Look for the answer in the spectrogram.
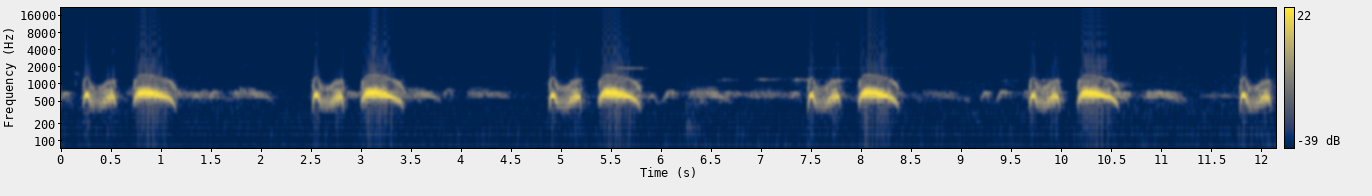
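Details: Decoy spotted dove calling to attract and provoke rival wild males, repeating a cooing phrase about every two and a half seconds, five phrases in all, each two strong coos with softer trailing notes.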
